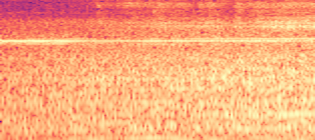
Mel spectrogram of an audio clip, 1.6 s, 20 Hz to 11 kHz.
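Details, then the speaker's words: Booster pump running alone holding about 75 PSI set point: loud steady hiss with fixed high whine; suspected pump bearing (rotational) problem rather than check valve. "Now, what you do have potentially, it's a pump bearing problem."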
